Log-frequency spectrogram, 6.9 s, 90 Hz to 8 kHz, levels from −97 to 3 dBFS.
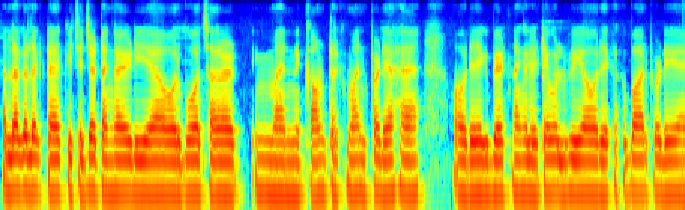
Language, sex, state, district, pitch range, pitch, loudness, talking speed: Rajasthani, male, Rajasthan, Churu, 130-135 Hz, 130 Hz, -15 LUFS, 270 wpm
